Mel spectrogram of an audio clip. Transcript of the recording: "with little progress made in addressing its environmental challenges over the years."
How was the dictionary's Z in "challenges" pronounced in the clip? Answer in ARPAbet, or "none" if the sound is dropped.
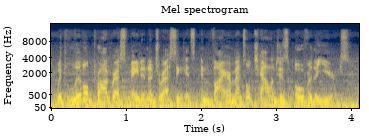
Z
